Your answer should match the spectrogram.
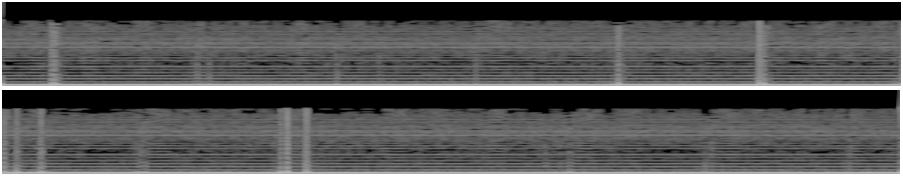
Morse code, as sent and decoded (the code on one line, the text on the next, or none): none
